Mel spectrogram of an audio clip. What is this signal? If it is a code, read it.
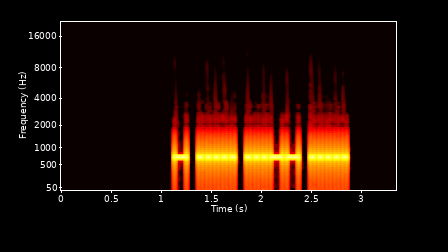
Morse code, heard as a keyed tone, about 30 wpm, 700 Hz. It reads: T535
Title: Numbers - Contest Style - 4-Digit 30wpm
